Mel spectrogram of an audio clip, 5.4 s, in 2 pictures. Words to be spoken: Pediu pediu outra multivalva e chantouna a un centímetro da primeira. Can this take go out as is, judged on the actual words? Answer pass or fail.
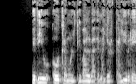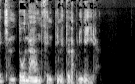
fail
